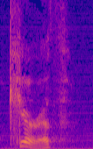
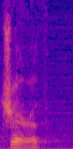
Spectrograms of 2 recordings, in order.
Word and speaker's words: Cherith: You'll excuse me if I pronounce it that way. I know that's not correct. It really should be pronounced Kirith, but it doesn't look that way in my Bible. It looks like Cherith.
